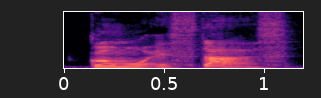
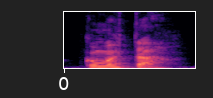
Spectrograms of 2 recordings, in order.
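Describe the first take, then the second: First: "¿Cómo estás?" with every syllable and final s sounded; full standard pronunciation. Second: "¿Cómo está?" contracted to "comotá", no final s; fast Puerto Rican Spanish. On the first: Teacher contrasting with Puerto Rican speech, full "¿Cómo estás?". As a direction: say "¿Cómo estás?" fully, word by word. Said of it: "instead of". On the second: Teacher imitating Puerto Ricans, quick contracted "¿Cómo está?". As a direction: rush "¿Cómo está?" into one short word. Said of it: "they might say". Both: Shown as a demonstration.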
